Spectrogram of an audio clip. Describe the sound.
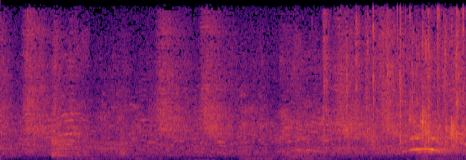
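A ballpark crowd applauds, a steady wash of clapping and cheering that swells briefly near the end, with a voice talking over it, as an older fan who collected a foul ball hands it to a young girl in attendance.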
